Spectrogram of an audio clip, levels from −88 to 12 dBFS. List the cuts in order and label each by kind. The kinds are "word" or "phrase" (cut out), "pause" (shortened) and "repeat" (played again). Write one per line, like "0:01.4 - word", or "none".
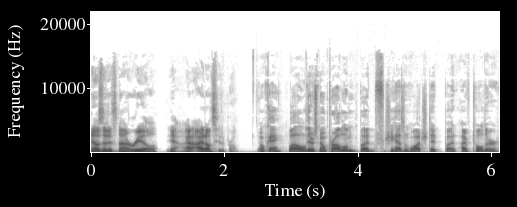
0:01.1 - pause
0:03.2 - word
0:04.4 - word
